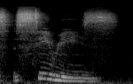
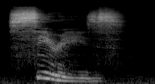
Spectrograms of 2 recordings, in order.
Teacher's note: the last sound, the S there in the spelling, that's a Z.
